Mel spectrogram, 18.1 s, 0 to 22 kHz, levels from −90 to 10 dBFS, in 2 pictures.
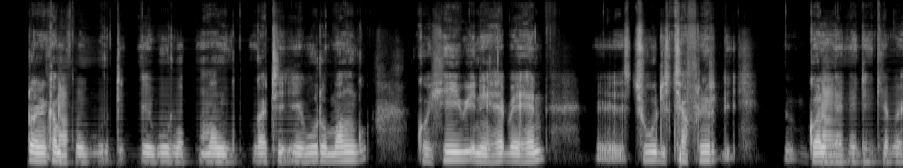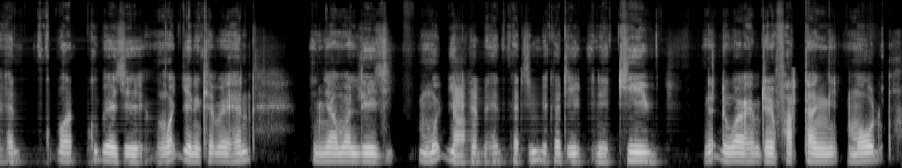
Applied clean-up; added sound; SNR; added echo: neural mask model DeepFilterNet 3.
